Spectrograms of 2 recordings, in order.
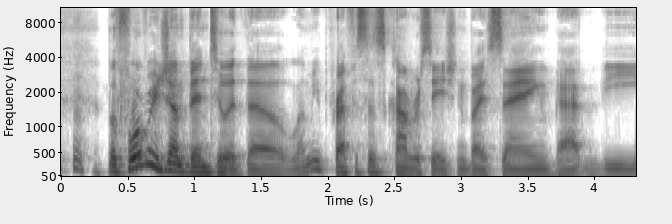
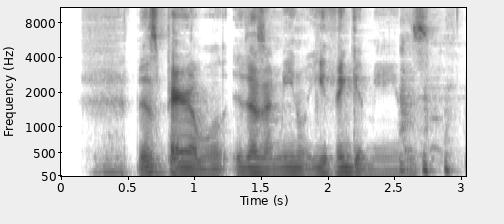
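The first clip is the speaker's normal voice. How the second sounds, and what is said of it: Mocking nerd voice. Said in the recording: “my derogatory nerd voice”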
